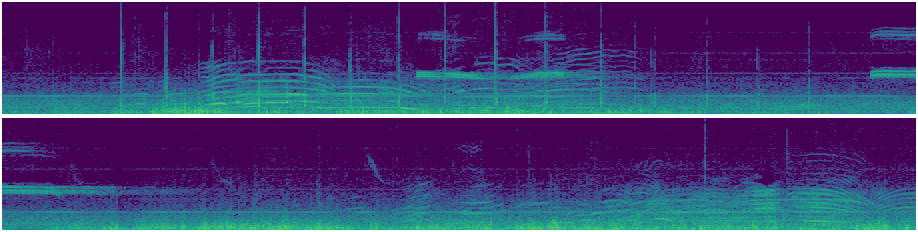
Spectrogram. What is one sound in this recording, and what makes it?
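Young women shout across an open playing field.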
